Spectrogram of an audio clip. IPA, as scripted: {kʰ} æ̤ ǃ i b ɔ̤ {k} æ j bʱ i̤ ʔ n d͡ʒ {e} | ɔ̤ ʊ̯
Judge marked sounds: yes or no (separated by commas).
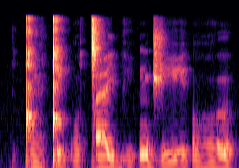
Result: no, no, no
